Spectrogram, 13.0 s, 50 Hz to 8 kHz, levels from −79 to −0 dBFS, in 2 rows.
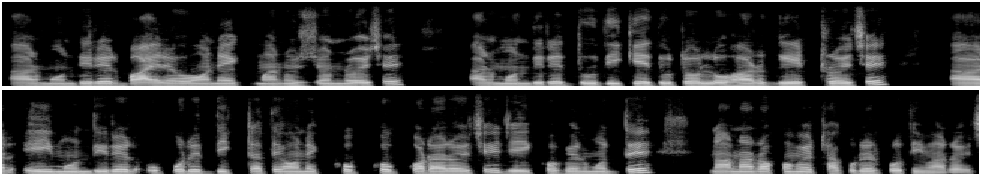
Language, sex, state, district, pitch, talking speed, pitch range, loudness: Bengali, male, West Bengal, Jalpaiguri, 145 Hz, 145 wpm, 140-150 Hz, -19 LUFS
